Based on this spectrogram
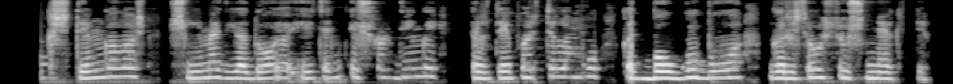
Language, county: Lithuanian, Vilnius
